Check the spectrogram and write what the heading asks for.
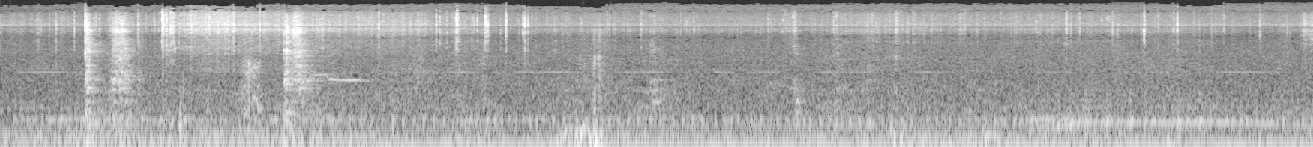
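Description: Rustling, crackling handling noise on the camera's microphone as it is set up, with several sharp clicks in the first three seconds and a single knock about six seconds in, over a faint steady hum.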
